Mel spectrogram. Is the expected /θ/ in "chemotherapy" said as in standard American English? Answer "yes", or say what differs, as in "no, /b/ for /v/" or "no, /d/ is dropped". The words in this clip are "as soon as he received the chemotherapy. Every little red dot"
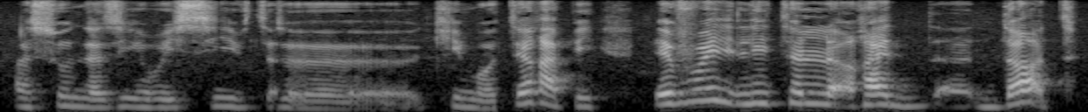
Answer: no, /t/ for /θ/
